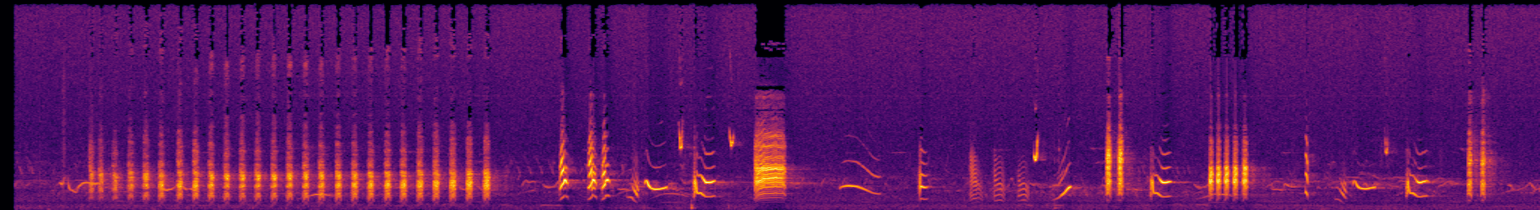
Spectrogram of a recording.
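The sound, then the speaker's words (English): A loud, clear Bullock's oriole song on an April morning in the Phoenix Valley: a rapid run of rattling, evenly spaced chatter notes, followed by varied whistled phrases, slurred upward and downward notes, and sharp chirps with no voices. “What’s That Bird?: Bullock’s Oriole”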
